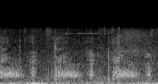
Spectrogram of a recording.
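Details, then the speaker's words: A 35-year-old woman with a known heart murmur and chronic exercise intolerance, heard best at the fourth left intercostal space: heart sounds with a soft, blowing, decrescendo diastolic murmur; aortic regurgitation. "That's because this is a diastolic murmur. Its shape, decrescendo, and what about its quality? I think many people would agree that it sounds glowing in nature."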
